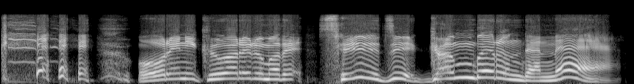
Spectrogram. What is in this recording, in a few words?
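vox, voices, Japanese; kingsraid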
